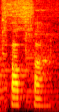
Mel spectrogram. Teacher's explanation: P pada kata Papa suara bibir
